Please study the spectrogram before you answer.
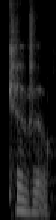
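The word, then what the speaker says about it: קבר: you see the two so the accent is going to be on the first syllable it's kevl this word you probably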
